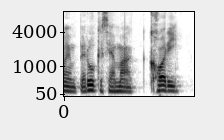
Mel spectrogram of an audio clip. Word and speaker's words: Ccori: Pero por otro lado hay un gran proyecto en Perú que se llama Jori, creo que se pronuncia Jori porque está en alguna lengua nativa. Se escribe CCORI, que es de un chef increíble que se llama Palmiro Campo.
